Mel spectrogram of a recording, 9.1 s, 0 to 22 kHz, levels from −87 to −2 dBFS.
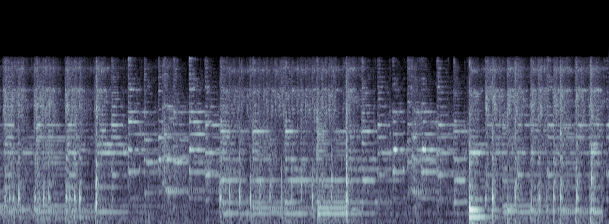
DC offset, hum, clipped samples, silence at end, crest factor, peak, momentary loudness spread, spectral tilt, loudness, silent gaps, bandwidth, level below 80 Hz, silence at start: under 0.1%; none; under 0.1%; 0 s; 24 dB; 0 dBFS; 6 LU; -4 dB/octave; -23 LUFS; none; 8 kHz; -46 dBFS; 0 s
